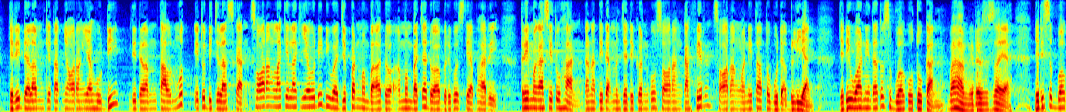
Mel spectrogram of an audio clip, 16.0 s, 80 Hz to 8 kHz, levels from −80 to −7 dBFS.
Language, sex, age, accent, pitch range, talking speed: Indonesian, male, 20-39, native, 140-180 Hz, 155 wpm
